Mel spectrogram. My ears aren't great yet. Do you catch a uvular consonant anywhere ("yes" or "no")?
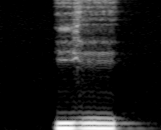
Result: no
